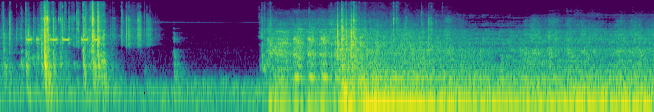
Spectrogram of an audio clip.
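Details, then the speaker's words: Honda Odyssey after belt tensioner change: cranks and settles into idle with a faint whine from the brand-new power steering pump, fitted for loss of assist in turns; pump was quiet when first installed, cause unknown. "Okay, so the power steering pump was making a weird noise, and I'm not sure what the noise is. It's brand new. It was not making that noise when I first put it on."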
